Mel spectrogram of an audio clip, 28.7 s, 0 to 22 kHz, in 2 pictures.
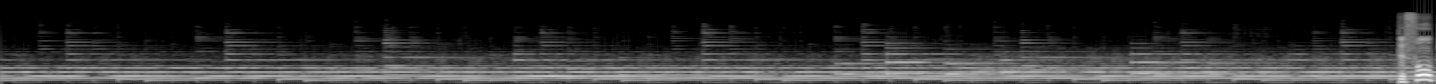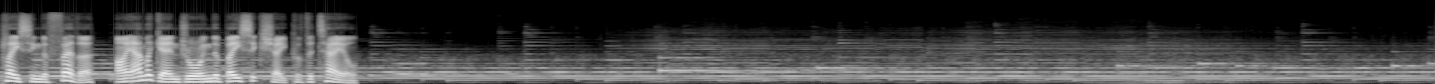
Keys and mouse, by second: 0.0 Tab, 0.0 middle click, 0.2-2.3 typing, 0.7 ctrl+r, 0.9-4.5 drag, 0.9 right click, 3.3 g, 3.8 g, 4.1 ctrl+z, 4.5 middle click, 4.6 click, 4.6 g, 5.0 ctrl+z, 5.0 ctrl+r, 5.5 ctrl+r, 5.8-9.2 drag, 5.9-9.0 typing, 8.9 Tab, 9.9-11.2 drag, 10.6-15.9 typing, 11.2-13.3 middle drag, 13.9 click, 15.3 click, 15.7 click, 17.3-24.2 drag, 21.2 ctrl+z, 21.9 ctrl+z, 24.2 ctrl+z, 24.2-28.4 middle drag, 26.1 Escape, 28.4 click, 28.4 r, 28.4 s.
